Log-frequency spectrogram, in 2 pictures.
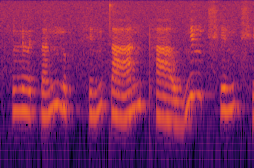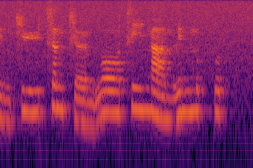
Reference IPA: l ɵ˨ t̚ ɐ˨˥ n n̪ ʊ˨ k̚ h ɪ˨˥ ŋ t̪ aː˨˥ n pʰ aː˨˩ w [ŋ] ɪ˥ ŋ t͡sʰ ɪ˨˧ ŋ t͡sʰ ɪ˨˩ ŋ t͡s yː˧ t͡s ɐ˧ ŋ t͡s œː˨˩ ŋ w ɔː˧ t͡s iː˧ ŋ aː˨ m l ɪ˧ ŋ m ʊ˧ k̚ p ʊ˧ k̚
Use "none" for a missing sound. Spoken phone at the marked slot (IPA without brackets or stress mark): ŋ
